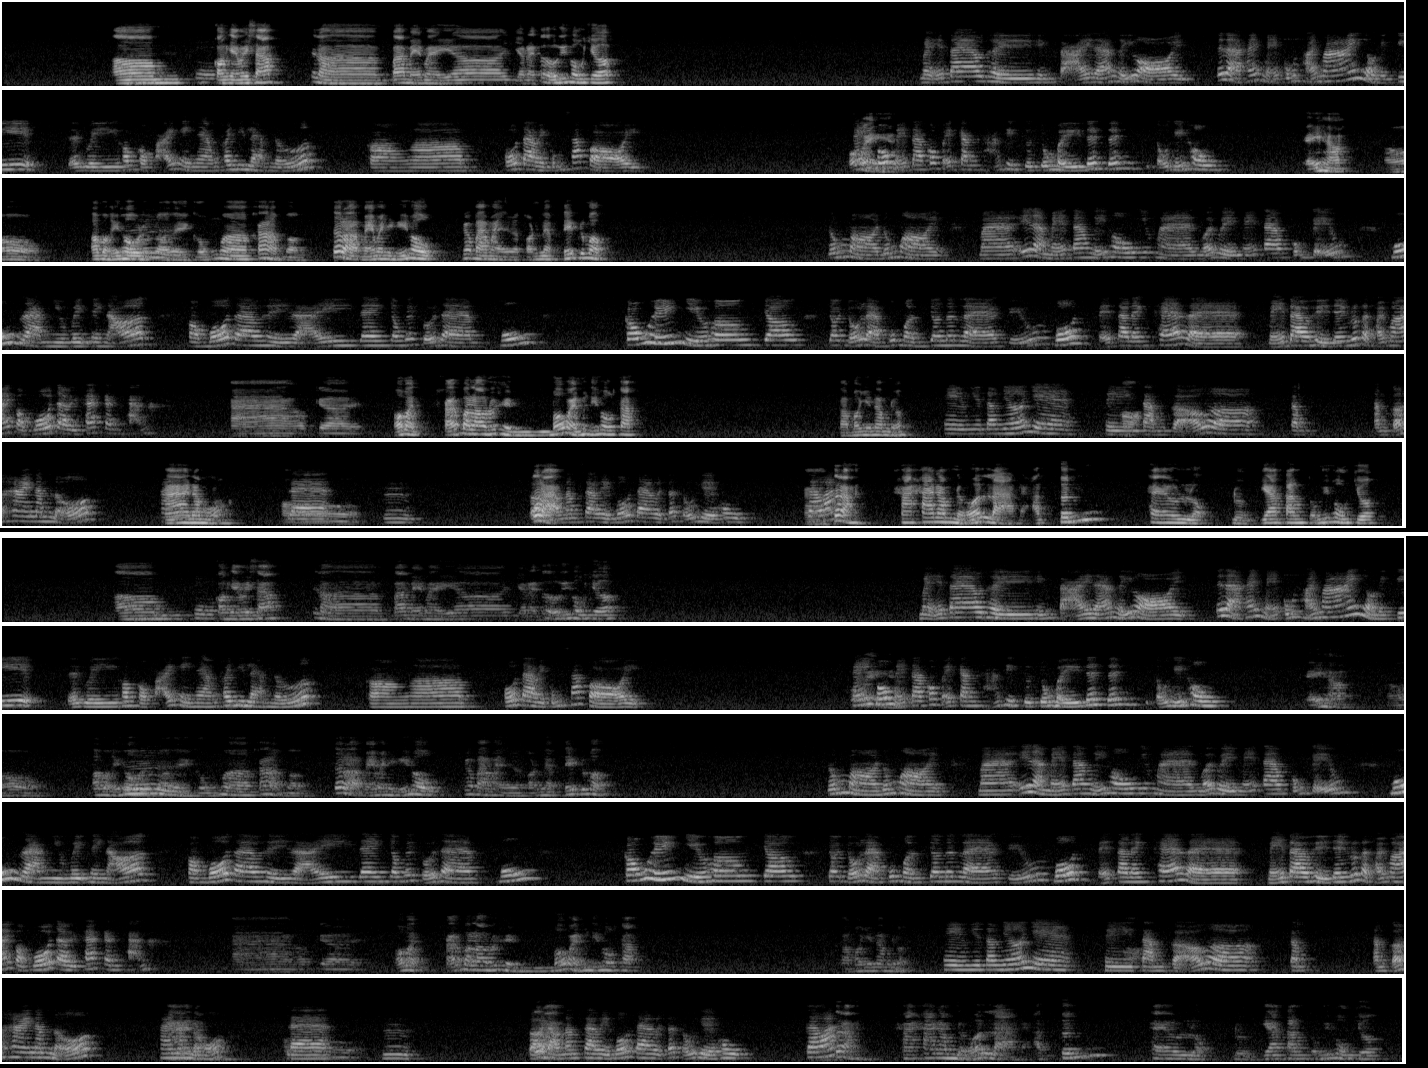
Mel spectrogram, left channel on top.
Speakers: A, on the left; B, on the right.
A: Ờm,
B: Ok.
A: còn nhà mày sao thế là ba mẹ mày ờ, dạo này có tuổi nghỉ hưu chưa
B: Mẹ tao thì hiện tại đã nghỉ rồi. Thế là thấy mẹ cũng thoải mái rồi này kia. Tại vì không còn phải ngày nào cũng phải đi làm nữa còn ờ, bố tao thì cũng sắp rồi
A: bố
B: thấy
A: mày
B: bố mẹ tao có vẻ căng thẳng khi kiểu chuẩn bị đến, đến tuổi nghỉ hưu
A: Vậy hả? Ồ. Ông mà nghỉ hưu
B: ừ
A: được rồi thì cũng ờ, khá là mừng. Tức là mẹ mày thì nghỉ hưu, các ba mày là còn đi làm tiếp đúng không?
B: đúng rồi đúng rồi mà ý là mẹ tao nghỉ hưu nhưng mà bởi vì mẹ tao cũng kiểu muốn làm nhiều việc này nọ á. còn bố tao thì lại đang trong cái tuổi là muốn cống hiến nhiều hơn cho cho chỗ làm của mình cho nên là kiểu bố mẹ tao đang khá là mẹ tao thì đang rất là thoải mái còn bố tao thì khá căng thẳng
A: À ok. Ủa mà khoảng bao lâu nữa thì bố mày mới nghỉ hưu ta? Tầm bao nhiêu năm nữa?
B: Theo như tao nhớ nha thì
A: Ờ,
B: tầm cỡ ờ, tầm tầm cỡ hai năm nữa hai
A: hai
B: năm
A: năm
B: nữa
A: nữa. Ồ.
B: là ừ, cỡ
A: Tức là
B: đầu năm sau thì bố tao thì tới tuổi về hưu
A: à,
B: sao á
A: tức là hai, hai năm nữa là đã tính theo luật được gia tăng tuổi nghỉ hưu chưa?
